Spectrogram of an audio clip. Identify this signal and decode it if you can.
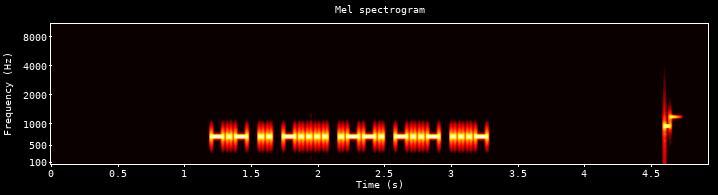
Morse code, heard as a keyed tone, about 40 wpm, 700 Hz. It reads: KI6PXV
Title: USA Call Signs - 6 Characters - 4x Character Spacing - 40wpm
